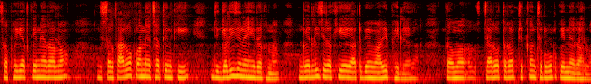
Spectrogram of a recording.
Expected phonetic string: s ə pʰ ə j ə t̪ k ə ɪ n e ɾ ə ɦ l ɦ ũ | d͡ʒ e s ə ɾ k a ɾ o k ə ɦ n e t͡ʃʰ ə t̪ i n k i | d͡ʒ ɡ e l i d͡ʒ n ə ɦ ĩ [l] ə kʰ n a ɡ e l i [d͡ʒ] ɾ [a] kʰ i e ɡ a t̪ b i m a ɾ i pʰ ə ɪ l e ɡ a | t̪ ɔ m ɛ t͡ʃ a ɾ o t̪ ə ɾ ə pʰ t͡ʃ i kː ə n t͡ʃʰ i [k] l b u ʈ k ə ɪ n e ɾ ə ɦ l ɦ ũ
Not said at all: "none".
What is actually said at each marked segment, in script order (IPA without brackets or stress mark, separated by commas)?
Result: ɾ, d͡ʒ, ə, none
